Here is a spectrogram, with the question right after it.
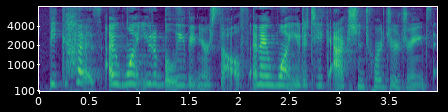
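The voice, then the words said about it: Emotional, moved voice. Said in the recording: “getting emotional”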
